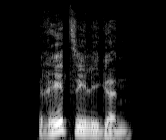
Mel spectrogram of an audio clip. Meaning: inflection of redselig: 1. strong genitive masculine/neuter singular 2. weak/mixed genitive/dative all-gender singular 3. strong/weak/mixed accusative masculine singular 4. strong dative plural
- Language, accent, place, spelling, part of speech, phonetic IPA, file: German, Germany, Berlin, redseligen, adjective, [ˈʁeːtˌzeːlɪɡn̩], De-redseligen.ogg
